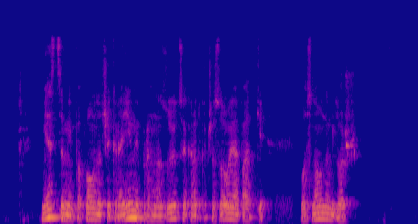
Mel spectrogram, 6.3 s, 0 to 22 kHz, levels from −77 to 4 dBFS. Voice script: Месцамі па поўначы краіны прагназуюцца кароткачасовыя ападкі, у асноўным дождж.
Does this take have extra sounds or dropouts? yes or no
no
